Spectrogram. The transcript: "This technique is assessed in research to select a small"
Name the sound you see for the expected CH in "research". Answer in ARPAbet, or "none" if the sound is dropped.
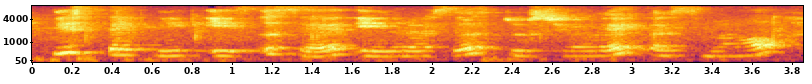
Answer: S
